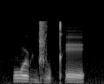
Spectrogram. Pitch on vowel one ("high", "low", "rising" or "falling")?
falling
